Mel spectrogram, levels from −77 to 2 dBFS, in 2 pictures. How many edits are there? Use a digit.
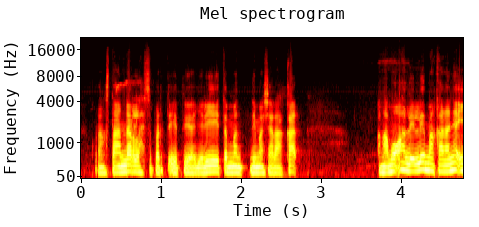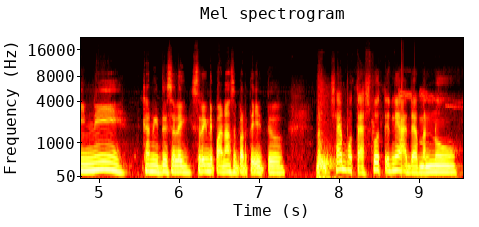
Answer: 1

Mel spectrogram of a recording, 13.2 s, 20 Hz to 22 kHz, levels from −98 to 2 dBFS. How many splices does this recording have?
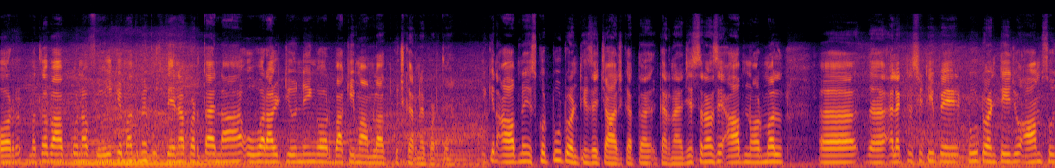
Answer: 1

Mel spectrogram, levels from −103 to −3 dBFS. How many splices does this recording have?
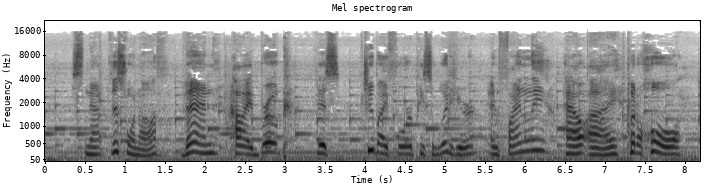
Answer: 2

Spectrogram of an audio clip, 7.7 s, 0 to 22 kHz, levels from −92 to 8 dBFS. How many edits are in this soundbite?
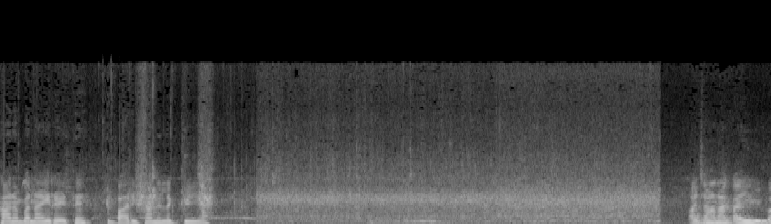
2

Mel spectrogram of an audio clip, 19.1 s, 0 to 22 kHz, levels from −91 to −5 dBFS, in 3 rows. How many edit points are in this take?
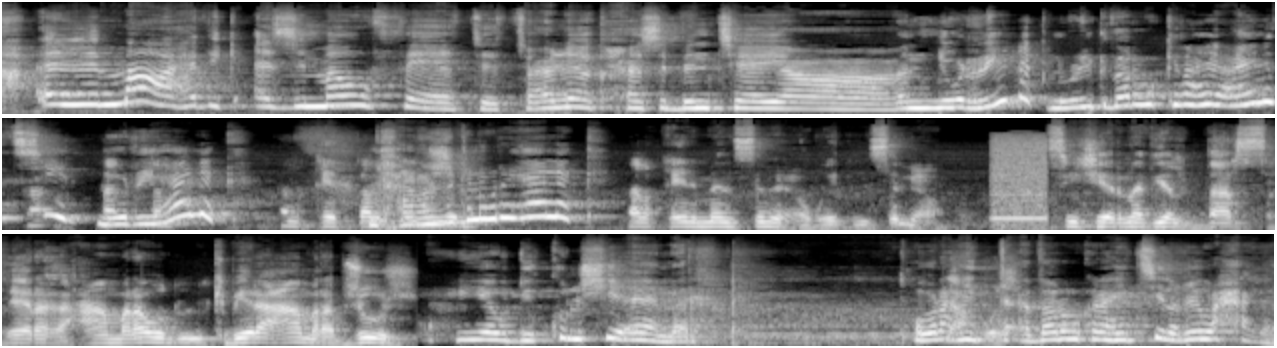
2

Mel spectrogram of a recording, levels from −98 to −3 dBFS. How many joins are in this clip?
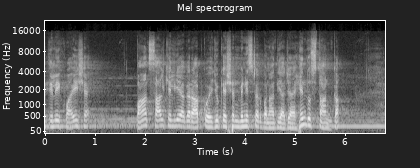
0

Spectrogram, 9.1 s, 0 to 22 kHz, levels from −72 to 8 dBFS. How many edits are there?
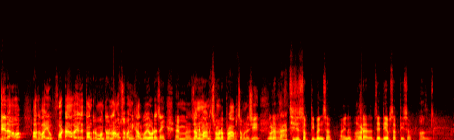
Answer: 1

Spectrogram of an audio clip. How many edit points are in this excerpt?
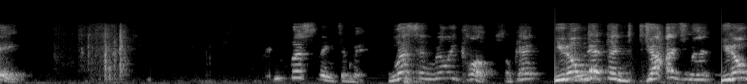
1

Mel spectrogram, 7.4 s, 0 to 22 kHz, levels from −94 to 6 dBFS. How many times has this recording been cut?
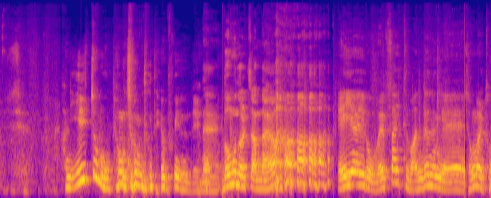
1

